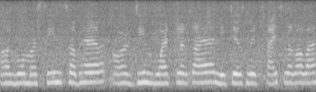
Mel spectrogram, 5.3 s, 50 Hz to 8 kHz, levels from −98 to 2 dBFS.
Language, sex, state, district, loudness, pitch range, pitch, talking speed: Hindi, female, Bihar, Katihar, -14 LUFS, 260-280 Hz, 270 Hz, 195 wpm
